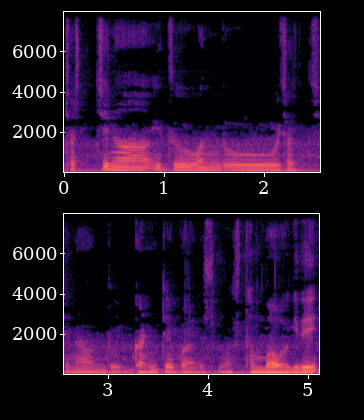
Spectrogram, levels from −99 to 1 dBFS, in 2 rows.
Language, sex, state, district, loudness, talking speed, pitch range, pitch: Kannada, male, Karnataka, Dakshina Kannada, -34 LUFS, 105 wpm, 120-130 Hz, 125 Hz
